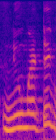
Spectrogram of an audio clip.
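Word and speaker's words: pneumatic: देता हूँ आपको क्या न्यूमेटिक होता क्या है, ताकि आपको इस टर्म न्यूमेटिक का मतलब समझ आ जाए कि न्यूमेटिक किसे कहते हैं। ठीक है, तो यहाँ पी साइलेंट रहता है इसमें, न्यूमेटिक।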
